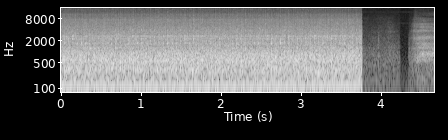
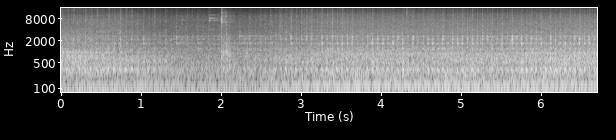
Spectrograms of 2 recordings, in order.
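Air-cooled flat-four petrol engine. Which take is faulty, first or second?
second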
